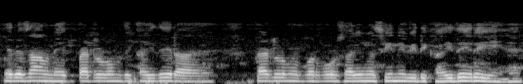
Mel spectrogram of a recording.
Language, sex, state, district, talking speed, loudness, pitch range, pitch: Hindi, male, Haryana, Rohtak, 205 wpm, -14 LUFS, 145-160 Hz, 150 Hz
